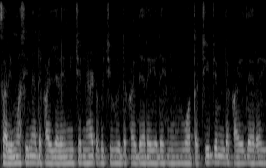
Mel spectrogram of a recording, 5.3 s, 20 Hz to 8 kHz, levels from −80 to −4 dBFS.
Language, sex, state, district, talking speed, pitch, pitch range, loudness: Hindi, male, Uttar Pradesh, Deoria, 260 wpm, 115 Hz, 115-120 Hz, -37 LUFS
